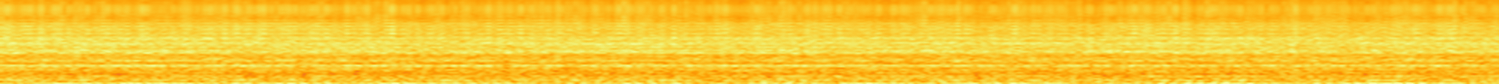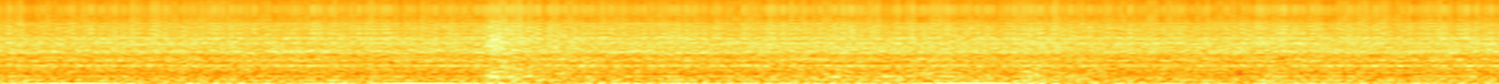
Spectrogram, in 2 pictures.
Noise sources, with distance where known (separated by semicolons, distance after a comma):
unidentified impact machinery, near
